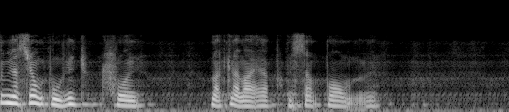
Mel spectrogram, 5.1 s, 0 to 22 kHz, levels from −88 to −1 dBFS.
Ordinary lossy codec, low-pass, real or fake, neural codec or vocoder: Opus, 32 kbps; 7.2 kHz; fake; autoencoder, 22.05 kHz, a latent of 192 numbers a frame, VITS, trained on many speakers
